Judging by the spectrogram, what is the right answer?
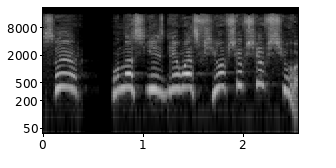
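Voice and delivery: tiny, thin, squeaky elf voice, very high. Asked where the food came from, thin squeak imitating a house-elf. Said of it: "тоненько пропищал, изображая домашнего эльфа".

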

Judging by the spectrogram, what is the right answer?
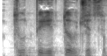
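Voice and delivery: ordinary delivery

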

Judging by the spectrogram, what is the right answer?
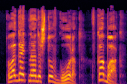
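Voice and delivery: contemptuous, dismissive. Pyotr adds a remark, leaning toward the coachman, contemptuously. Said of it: "прибавил он презрительно".

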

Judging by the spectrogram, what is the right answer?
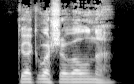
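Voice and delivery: ordinary talk

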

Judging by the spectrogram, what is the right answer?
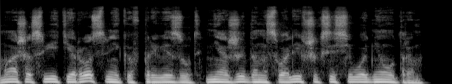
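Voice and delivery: plain reading voice

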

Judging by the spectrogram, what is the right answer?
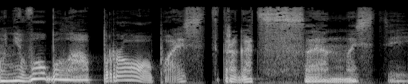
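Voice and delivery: hissing, dreamy dragon voice. A creature answers the narrator's question in a dreamy hiss. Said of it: "мечтательно прошипел рычарк".

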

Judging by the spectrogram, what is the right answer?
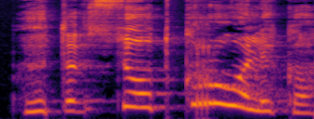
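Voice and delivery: sudden exclaimed outburst. The healer cat, told that Ryabinka feels sick, exclaims. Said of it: "воскликнула пепелица".

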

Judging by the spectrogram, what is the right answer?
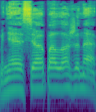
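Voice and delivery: high-pitched, snarling, growling voice. A mage refuses to be told he cannot have wine, growled. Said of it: "прорычал Торрен".

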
